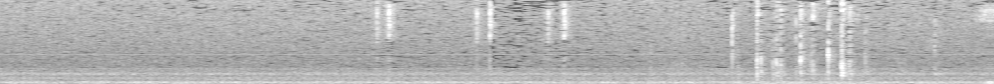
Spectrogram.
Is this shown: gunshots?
no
